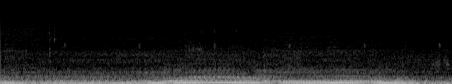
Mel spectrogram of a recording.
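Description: Car engine running and road rumble heard from inside the cabin as the car is driven slowly up a mountain road. The engine note swells and falls back about two seconds in.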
